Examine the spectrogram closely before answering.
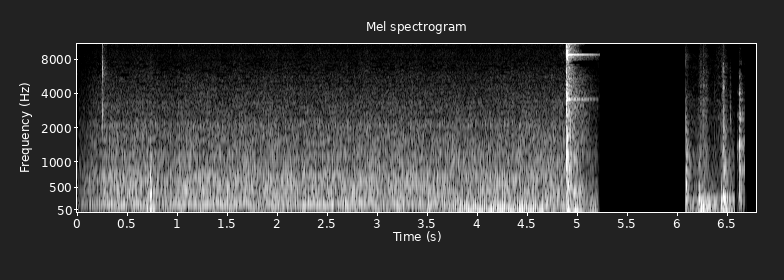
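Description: Countertop electric oven running with a steady hum, then its mechanical timer bell dings once about five seconds in. Near the end comes a short clatter as the plate is handled on the oven's wire rack.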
